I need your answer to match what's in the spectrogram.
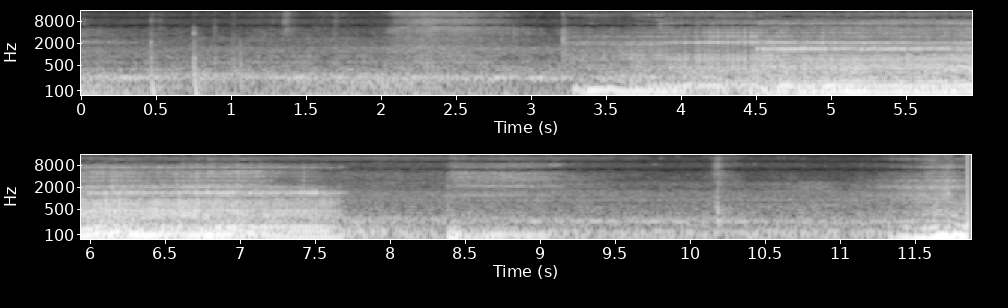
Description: Snoring South African Mastiff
